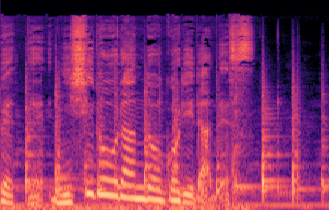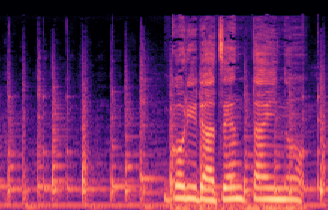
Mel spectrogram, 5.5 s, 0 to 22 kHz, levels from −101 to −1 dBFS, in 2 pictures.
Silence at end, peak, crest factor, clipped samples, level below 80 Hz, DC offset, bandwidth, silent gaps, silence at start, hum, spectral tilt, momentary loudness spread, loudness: 0 s; 0 dBFS; 16 dB; under 0.1%; -34 dBFS; under 0.1%; 17 kHz; none; 0 s; none; -5 dB/octave; 16 LU; -16 LUFS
